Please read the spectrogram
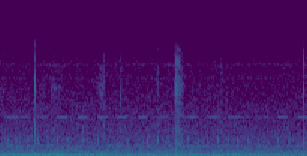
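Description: Faint, light ticks of a small plastic toy machete being worked down into a plastic leg holster, over low room hum.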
